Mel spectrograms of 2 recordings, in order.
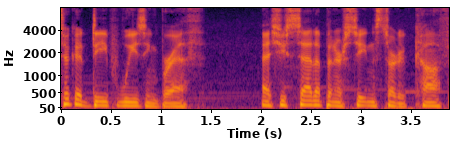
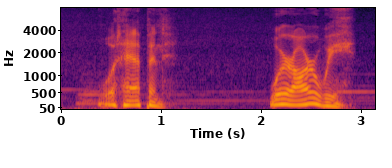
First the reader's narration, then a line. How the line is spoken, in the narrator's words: groggily stammered out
